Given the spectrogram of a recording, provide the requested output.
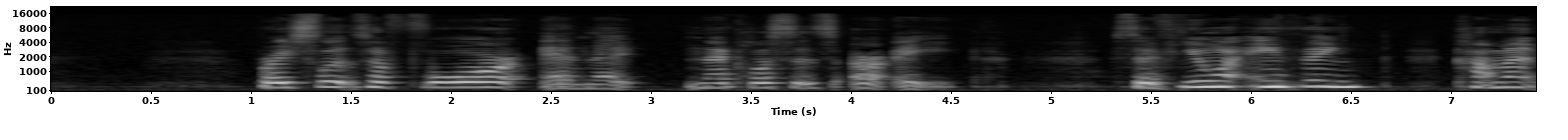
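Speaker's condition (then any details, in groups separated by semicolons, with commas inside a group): Cerebral palsy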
